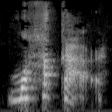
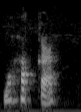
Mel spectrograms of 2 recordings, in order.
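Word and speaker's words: Mojácar: A little pronunciation lesson for the multi-language titles. Mohacar. It's a city in southern Spain, Mohacar.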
